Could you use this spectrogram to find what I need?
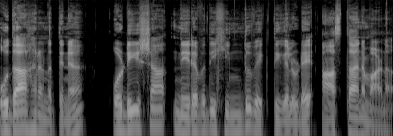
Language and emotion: Malayalam, neutral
